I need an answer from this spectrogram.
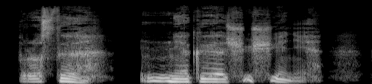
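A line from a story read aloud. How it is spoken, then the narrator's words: Hoarse. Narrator (Russian): произнес он хрипло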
